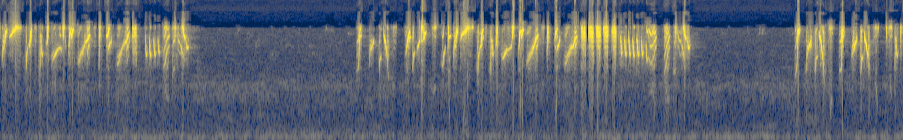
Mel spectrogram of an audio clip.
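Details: European goldfinch delivering khalawi song, a style described as lost from a golden era: three bursts of rapid twittering mixed with rolling buzzy trills, with pauses of one to two seconds between them.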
